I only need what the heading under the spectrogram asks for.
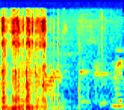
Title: My cav snoring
